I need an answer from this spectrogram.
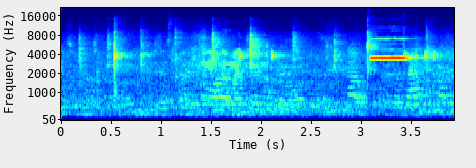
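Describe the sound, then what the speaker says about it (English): A smoke sensor on a student science exhibition model gives a single loud electronic beep lasting about half a second near the end, over busy background chatter and clatter. "If at all any accident takes place in the garbage area, here smoke sensor gives an alarm."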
